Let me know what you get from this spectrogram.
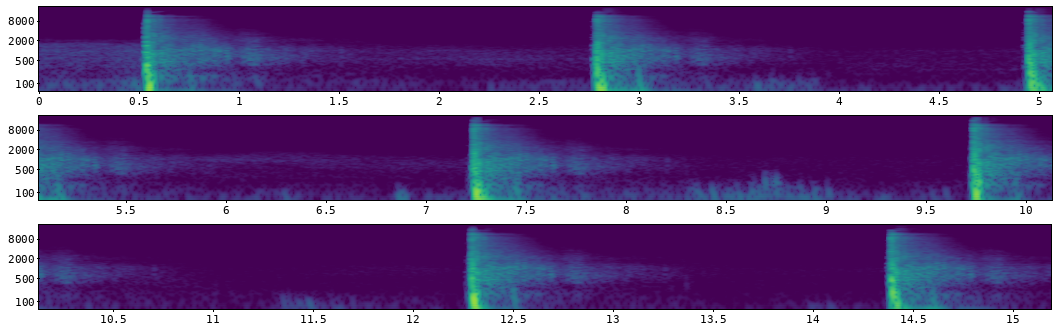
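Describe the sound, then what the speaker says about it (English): Seven sharp, loud pistol shots from a Smith & Wesson M&P Shield Performance Center, evenly spaced about two and a half seconds apart, each with a short echoing decay and nearly silent gaps between them. "now I'm going to be firing a real firearm"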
